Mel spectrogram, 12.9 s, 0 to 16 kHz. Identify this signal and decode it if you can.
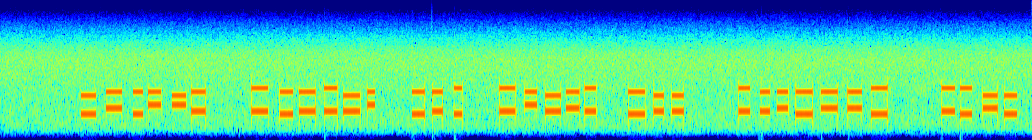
DTMF, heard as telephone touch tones, dialled by hand, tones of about 150 ms. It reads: 1820*5 625640 253 60486 244 6582883 6371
